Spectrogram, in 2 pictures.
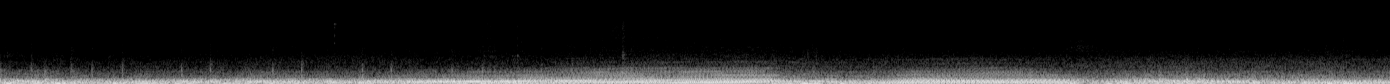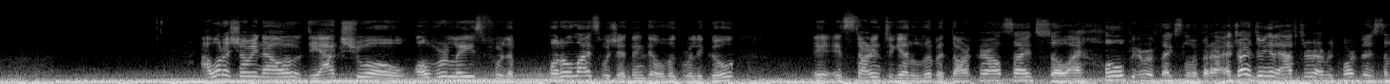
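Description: A car engine roars and revs up and down as the car speeds along.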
